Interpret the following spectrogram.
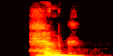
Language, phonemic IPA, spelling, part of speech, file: Moroccan Arabic, /ħank/, حنك, noun, LL-Q56426 (ary)-حنك.wav
- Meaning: cheek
